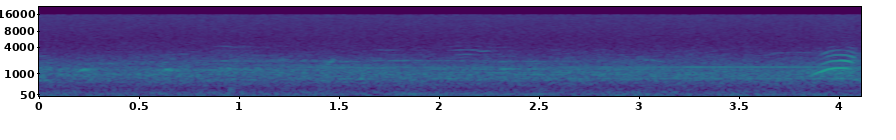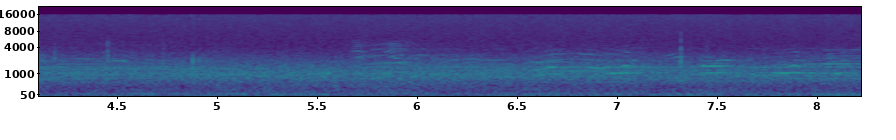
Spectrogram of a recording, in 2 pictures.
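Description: Open-air ambience at a park cricket ground: a low, steady rumble with no talk. About halfway through comes a single short high call that rises and falls, and a few fainter short calls follow near the end.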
